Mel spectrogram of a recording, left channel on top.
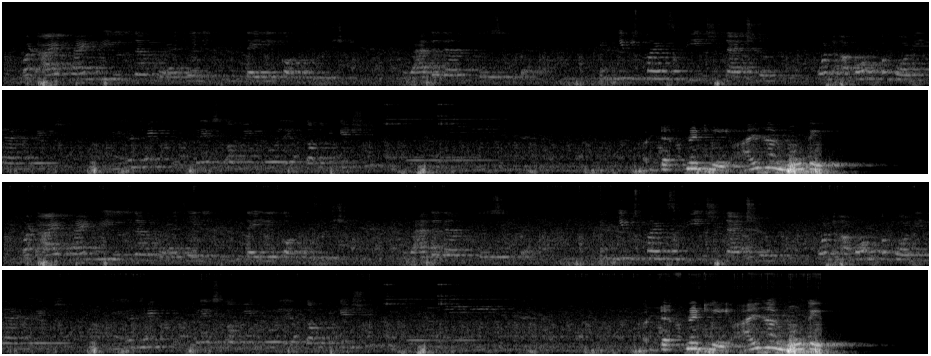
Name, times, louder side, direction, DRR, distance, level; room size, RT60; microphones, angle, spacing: voice 1, 0.2-3.6 4.0-5.3 6.0-9.9 10.3-14.4, right 1 dB, 10° right, 2 dB, 7.8 m, -44 dB
voice 2, 15.9-17.5, right 2 dB, 80° right, 14 dB, 1.1 m, -22 dB
28.0 x 23.0 x 8.7 m, 0.80 s
head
